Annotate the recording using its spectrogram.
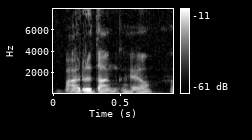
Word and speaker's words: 마르다: 왜 어, 마리아와 말사 마, 르다가요 한국 한국 발음은 마르다.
